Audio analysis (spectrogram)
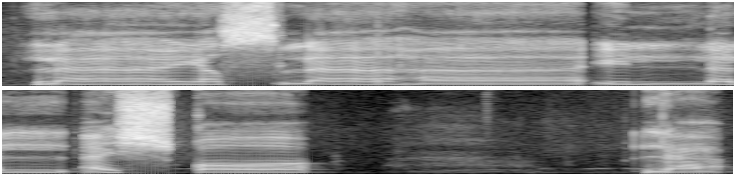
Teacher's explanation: Laa alif lam birga kelgani uchun cho'ziladi. Yas sotib chiqaramiz sukunini.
